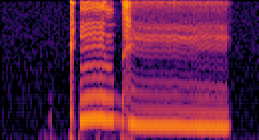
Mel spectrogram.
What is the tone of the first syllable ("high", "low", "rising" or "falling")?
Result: high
